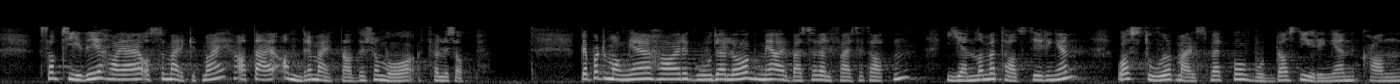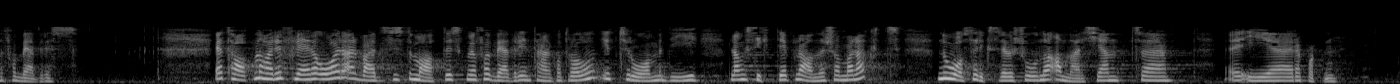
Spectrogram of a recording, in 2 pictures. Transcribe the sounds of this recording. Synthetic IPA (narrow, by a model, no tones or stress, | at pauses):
sɑmt̪ʰiːd̪ɪɦɑɾjæɪʔɔ̰sːɔmæɾkət̪mæɪɑ̰t̪̚d̪ɛæɾɑ̰nd̪ɾəmɑɾknɑd̪əʂɔmːɔfœlːəsɔpː | d̪̥ɛpɑʈəmɑŋːəɦɑɾɡuːd̪ɪɑloːɡmɛɑɾbæɪd̪sɔʋɛlfæːɾsɛt̪ʰɑːt̪n̩jɛnːɔmɛt̪ʰɑːt̪st̪yːɾɪŋənɔhɑʂt̪uːɾɔpmæɾksɔmheːt̪̚pʰɔʋʊɖɑnst̪yːɾɪŋənkʰɑnfɔɾbeːd̪ɾəs | ɛt̪ʰɑːt̪n̩ɦɑɾɪfleːɾəoːɾɑɾbæɪd̪ət̪sʏst̪əmɑːt̪ɪskmɛɔfɔɾbeːd̪ɾəɪnt̪ʰæːɳkʊnt̪ʰɾɔln̩ɪt̪ʰɾoːmɛd̪ɪ | lɑŋsɪkt̪ɪəpʰlɑːnəʂɔmhɑɭɑkt̪nuːəɔsːɔɾɪksɾɛʋɪʂuːnn̩əʔɑnːæɾçɛnt̪ | ɪɾɑpʰɔʈɳ̩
